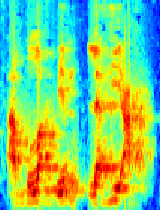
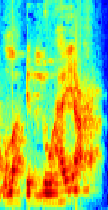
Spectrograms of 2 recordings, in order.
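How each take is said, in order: First: The last name begins with La. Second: The last name begins with Lu.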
